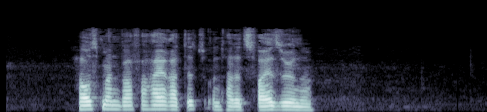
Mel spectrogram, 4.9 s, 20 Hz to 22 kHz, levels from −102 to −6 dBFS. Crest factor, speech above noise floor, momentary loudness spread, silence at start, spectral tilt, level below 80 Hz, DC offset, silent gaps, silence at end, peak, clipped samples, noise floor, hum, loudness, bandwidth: 20 dB; 54 dB; 10 LU; 0.8 s; -7 dB/octave; -66 dBFS; under 0.1%; none; 1.75 s; -4 dBFS; under 0.1%; -75 dBFS; none; -22 LUFS; 8 kHz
